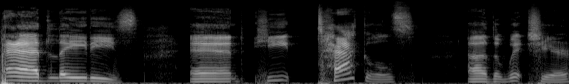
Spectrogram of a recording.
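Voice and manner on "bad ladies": wild, loud, full-throated shrieking scream. Voicing a creature charging across a ledge: screaming at the top of his lungs. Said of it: "he's screaming at the top of his lungs".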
